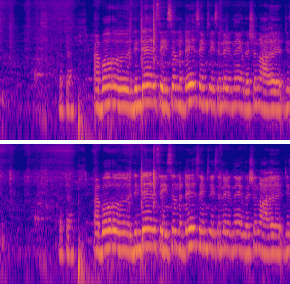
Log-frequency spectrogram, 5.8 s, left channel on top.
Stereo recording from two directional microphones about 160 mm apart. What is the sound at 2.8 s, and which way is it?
Speech, 30° left (ahead or behind).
